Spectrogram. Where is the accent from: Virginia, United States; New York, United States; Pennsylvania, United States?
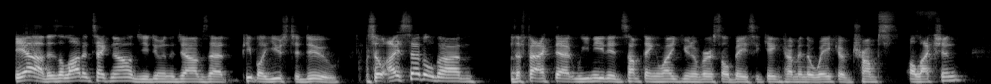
New York, United States; upstate; also born or lived in Schenectady, New York; I grew up in upstate New York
